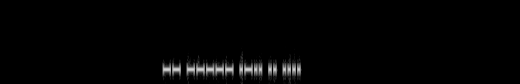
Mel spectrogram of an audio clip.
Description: Morse code, heard as a keyed tone, about 52 wpm, 700 Hz. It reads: M0LIH
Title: DXCC-100 Call Signs - 5 Characters - Repeated 2x - 50wpm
